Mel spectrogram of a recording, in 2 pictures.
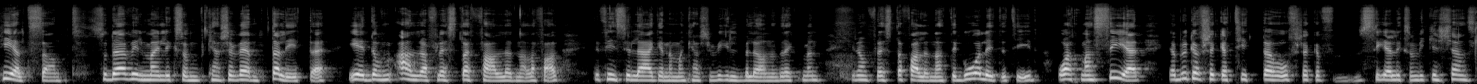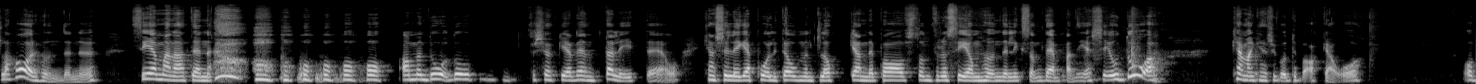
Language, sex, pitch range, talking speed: Swedish, female, 185-225 Hz, 185 wpm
